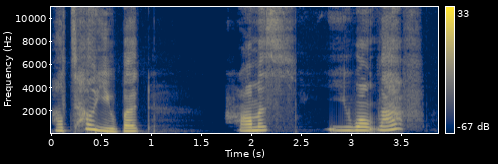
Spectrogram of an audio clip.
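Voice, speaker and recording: A woman's voice: sits high, animated, takes it slowly, no room sound, clean studio sound, pitched above the performer's own voice. A woman voicing a timid, easily frightened young woman mage who stammers nervously.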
